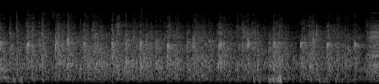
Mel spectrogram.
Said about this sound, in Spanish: Amén, denle un fuerte aplauso, amén.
